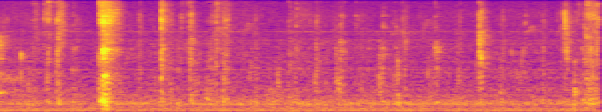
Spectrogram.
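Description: A person chewing a mouthful of fried bibimbap, with scattered sharp clicks, the loudest about a second in.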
